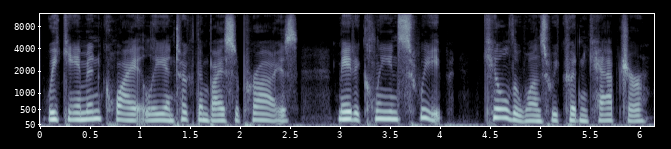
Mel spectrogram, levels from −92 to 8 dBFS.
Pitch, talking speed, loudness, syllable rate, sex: 195 Hz, 175 wpm, -18 LUFS, 4.8 syllables/s, female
